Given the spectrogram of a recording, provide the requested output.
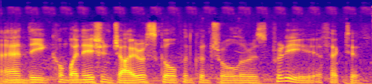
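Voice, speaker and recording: A man's very deep, low voice, monotone and flat, at a moderate pace over noticeable background noise. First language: not English. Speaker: gaming streamer. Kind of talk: gameplay commentary. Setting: live stream. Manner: casual, halting with self-corrections.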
